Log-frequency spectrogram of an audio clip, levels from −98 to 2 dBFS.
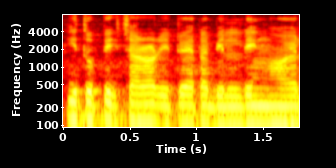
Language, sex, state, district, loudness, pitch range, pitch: Assamese, male, Assam, Hailakandi, -16 LUFS, 105-120 Hz, 110 Hz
